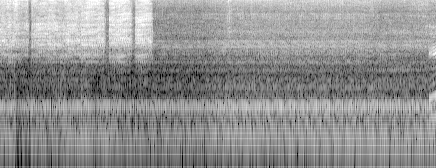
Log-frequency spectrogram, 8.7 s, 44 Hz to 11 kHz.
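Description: A lapidary machine grinds a labradorite cabochon on a 600 grit disc, giving a steady, continuous mechanical whir and hum with faint scraping throughout, heard close and alone.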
